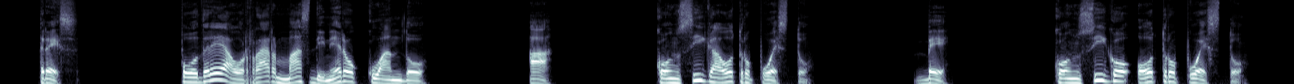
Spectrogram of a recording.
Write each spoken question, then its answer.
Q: Podré ahorrar más dinero cuando A. Consiga otro puesto. B. Consigo otro puesto.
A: A. Podré ahorrar más dinero cuando consiga otro puesto.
